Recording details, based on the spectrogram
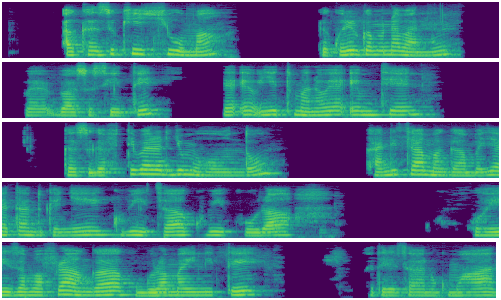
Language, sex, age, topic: Kinyarwanda, female, 18-24, finance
